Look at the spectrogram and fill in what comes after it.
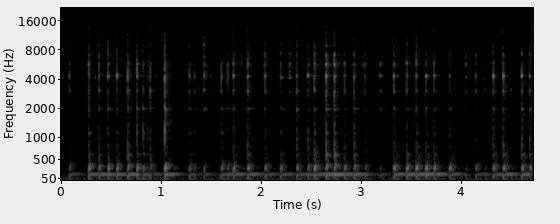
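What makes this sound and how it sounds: A solid oval drum practice pad, black rubber top on a wooden base, is struck with the tips of two wooden drumsticks in drum rolls. It makes a dense stream of quick, dull, woody taps with a low thudding body and a short, dry decay, and the rolls swell and ease in loudness.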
